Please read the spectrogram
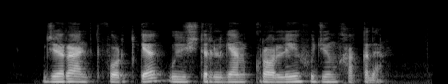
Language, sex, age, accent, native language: Uzbek, male, 18-24, Toshkent shahri, Uzbek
